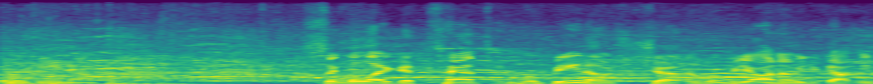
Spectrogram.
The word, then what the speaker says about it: Rubiano: single leg attempt and rubino rubiano you got me messed up on that name he is just rubino i'm sorry i'm sorry rubino family i've been saying his name one whole time wow we might have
